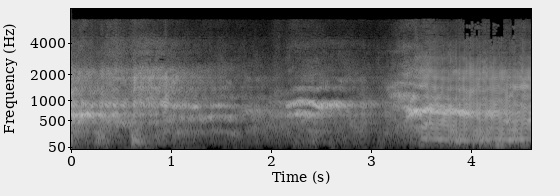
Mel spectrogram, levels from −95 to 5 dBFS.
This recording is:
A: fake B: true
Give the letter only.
A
